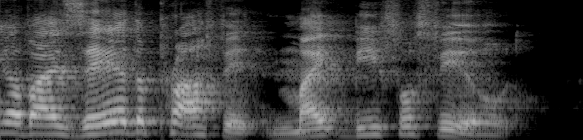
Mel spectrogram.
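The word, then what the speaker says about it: Esaias: it says here isaiah isaiah's his name is isaiah you see you know that's how it's spelled e-s-a-i-a-s isaiah did you all hear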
